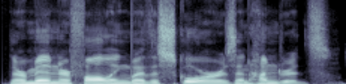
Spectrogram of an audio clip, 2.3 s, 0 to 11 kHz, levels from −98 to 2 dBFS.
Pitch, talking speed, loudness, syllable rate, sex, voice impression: 145 Hz, 235 wpm, -17 LUFS, 6.2 syllables/s, male, very masculine, middle-aged, very thick, tensed, powerful, bright, soft, slightly clear, fluent, cool, intellectual, refreshing, sincere, calm, mature, friendly, very reassuring, unique, elegant, wild, slightly sweet, lively, strict, slightly intense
